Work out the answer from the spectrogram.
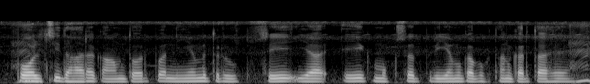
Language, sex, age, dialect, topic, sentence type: Hindi, male, 25-30, Kanauji Braj Bhasha, banking, statement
